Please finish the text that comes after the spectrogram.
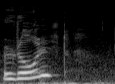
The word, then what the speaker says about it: Roald: রোল্ড ডাল, মানে ROALD আছে, অনেকে রোয়াল্ড উচ্চারণ করবে, আবার কেউ রোল্ড বলবে।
